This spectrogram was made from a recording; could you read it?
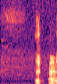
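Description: sneeze

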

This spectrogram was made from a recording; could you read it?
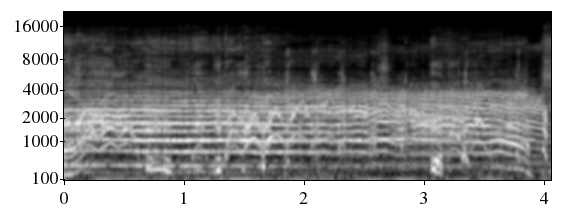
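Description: two people screaming

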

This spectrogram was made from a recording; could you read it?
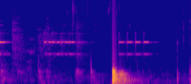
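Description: timer alarm going off

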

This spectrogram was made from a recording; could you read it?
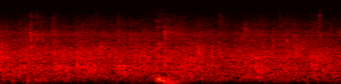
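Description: applause

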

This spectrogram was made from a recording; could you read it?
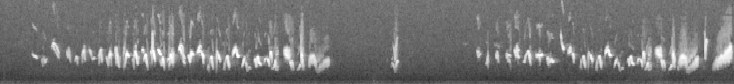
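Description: house finch singing

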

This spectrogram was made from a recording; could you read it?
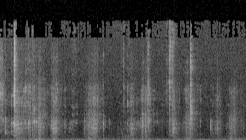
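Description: crunching on potato chips

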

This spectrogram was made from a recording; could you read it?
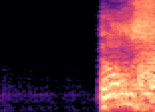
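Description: sneeze

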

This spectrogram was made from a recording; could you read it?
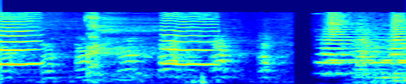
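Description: chicken clucking

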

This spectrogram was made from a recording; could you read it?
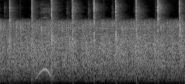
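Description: clapping

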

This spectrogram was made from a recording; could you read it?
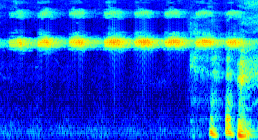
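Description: crickets chirping

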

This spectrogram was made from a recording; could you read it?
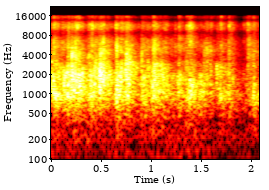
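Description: audience applause

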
